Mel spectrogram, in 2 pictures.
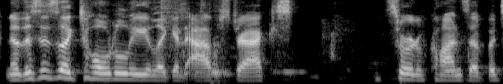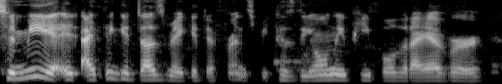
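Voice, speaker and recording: A woman's voice: lowish voice, quick pace. A woman hosting a casual online interview, talking in a rambling way with lots of fillers and self-corrections. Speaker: host.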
